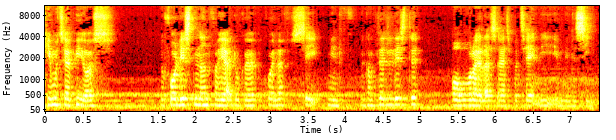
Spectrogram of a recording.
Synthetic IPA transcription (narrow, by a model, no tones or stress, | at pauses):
kʰemo̝t͡sʰeʁɑpʰḭːɒ̽s | d̥ufɒ̰ːle̝sd̥n̩neð̞ˠn̩fɒ̽ɦeɐ̰d̥ukʰækʰonɐ | se̝̰ːmin | dinkʰɒ̽mpʰled̥əle̝sd̥ə | ɒʊɔɾɑelɐssb̥ɒt͡sʰɛ̰niime̝ðˠisḭːn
